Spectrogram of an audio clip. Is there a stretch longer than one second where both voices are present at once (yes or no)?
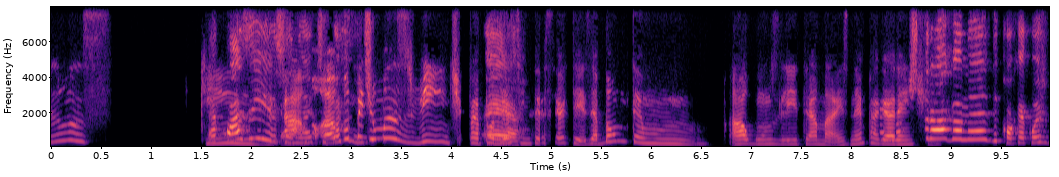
yes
